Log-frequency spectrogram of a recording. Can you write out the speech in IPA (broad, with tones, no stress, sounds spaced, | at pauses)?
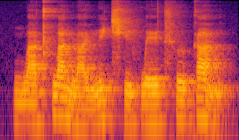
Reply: m w ä˧˥ kʰ w a˥˩ n ɻ a˨˩ ɪ̯ n̪ i˥˩ t͡ɕʰ i˨˩ f w e˧˥ ɪ̯ t͡sʰ ɹ̩˥ k a˥˩ n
